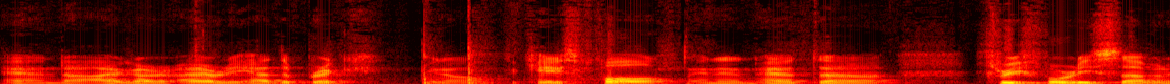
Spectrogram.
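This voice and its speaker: A man with a Wisconsin accent. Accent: Upper Midwest (Wisconsin) American. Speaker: YouTuber, ammo hunting vlogger. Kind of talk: casual vlog storytelling. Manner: casual, many fillers.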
